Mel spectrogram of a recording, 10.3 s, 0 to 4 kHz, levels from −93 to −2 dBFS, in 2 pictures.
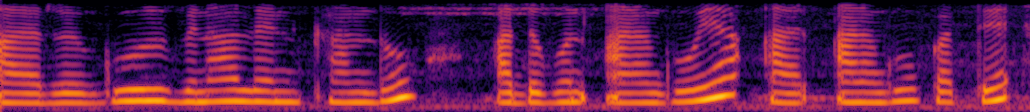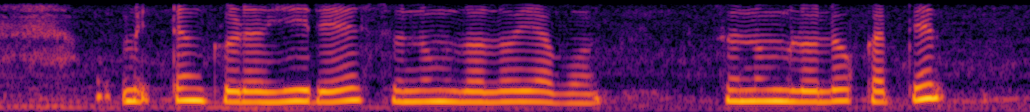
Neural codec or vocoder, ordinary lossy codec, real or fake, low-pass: codec, 16 kHz, 16 kbps, FreqCodec, larger model; none; fake; 3.6 kHz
